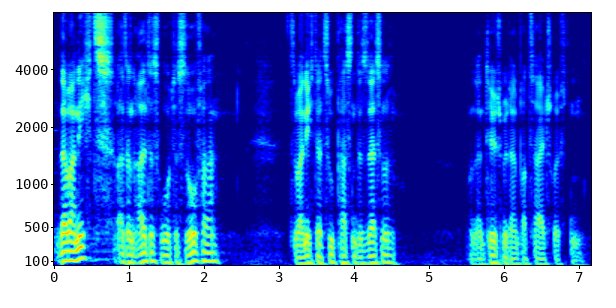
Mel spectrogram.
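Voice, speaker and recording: An actor playing a world-weary, wry private detective, narrating and acting in a hard-boiled radio drama with laconic, dry delivery. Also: male voice, extremely low pitch, unhurried, slightly rough, soft background music, full character voice. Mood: matter-of-fact, reflective. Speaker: narrator and lead character.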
